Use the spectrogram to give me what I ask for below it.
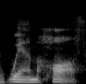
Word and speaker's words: Wim Hof: That's another person people can check out of interest if you want to dig further, is Wim Hof, which is spelled W-I-M.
